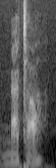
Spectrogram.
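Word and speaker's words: mettā: In Buddhism, loving kindness, in the Pali pronunciation would be metta, meditation, means it's a method to cultivate friendliness, connection, bringing joy to someone.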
